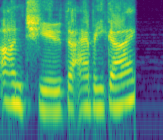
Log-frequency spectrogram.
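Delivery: put-on, fake, confrontational anger. Retelling an encounter, the speaker repeats what he said to two men in mock anger. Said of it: "in fake anger and go".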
